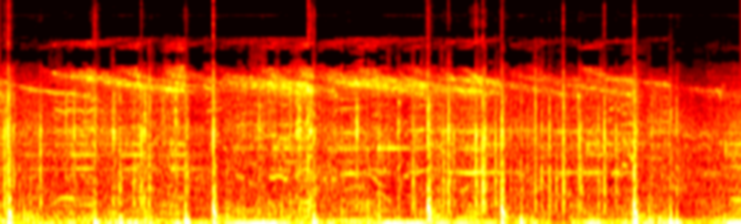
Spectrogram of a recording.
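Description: Aerial firework shells bursting in rapid, irregular bangs, about two a second, over loud music from the pyromusical soundtrack.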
